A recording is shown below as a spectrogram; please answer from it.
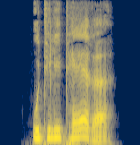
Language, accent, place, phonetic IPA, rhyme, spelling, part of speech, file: German, Germany, Berlin, [utiliˈtɛːʁə], -ɛːʁə, utilitäre, adjective, De-utilitäre.ogg
- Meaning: inflection of utilitär: 1. strong/mixed nominative/accusative feminine singular 2. strong nominative/accusative plural 3. weak nominative all-gender singular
